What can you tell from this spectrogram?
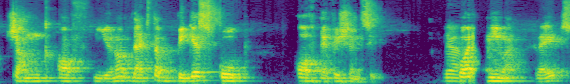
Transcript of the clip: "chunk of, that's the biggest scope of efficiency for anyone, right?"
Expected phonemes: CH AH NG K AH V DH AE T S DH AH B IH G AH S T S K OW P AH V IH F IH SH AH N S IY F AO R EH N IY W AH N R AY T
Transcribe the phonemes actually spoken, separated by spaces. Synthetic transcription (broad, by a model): CH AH NG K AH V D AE T S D AH B IH G AH S T S K OW P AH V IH F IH SH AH N S IY F AO R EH N IY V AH N R AY T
